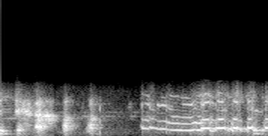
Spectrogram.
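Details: Amy, a female Westie, reacting to a cat with a quick string of pulsed, stuttering squeaks, a brief break, then a drawn-out tonal whine that dips slightly and wavers; indoor setting.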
